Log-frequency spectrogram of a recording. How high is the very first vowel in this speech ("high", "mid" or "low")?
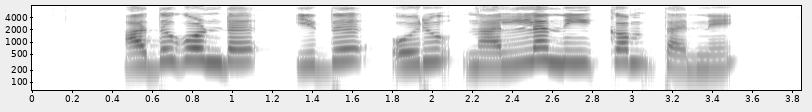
low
